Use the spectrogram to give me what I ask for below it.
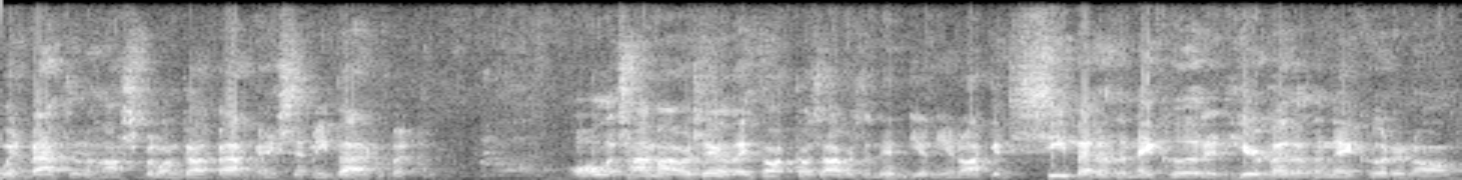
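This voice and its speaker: Noticeable background noise and audible room echo accompany a man speaking. His pitch is medium, with ordinary pitch variation. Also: fairly quick pace. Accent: American. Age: 70s. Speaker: activist. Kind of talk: speech. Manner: animated.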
